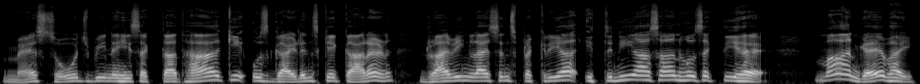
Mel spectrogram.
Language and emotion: Hindi, surprised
